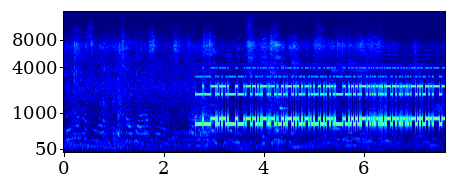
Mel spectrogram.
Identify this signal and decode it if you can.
RTTY (45.45 baud, 170 Hz shift), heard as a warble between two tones, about 720 Hz centre, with the noise of a cafe. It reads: VENEZUELA: CIERRE DEL …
